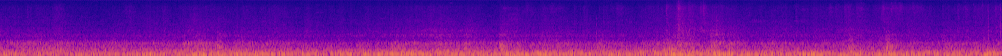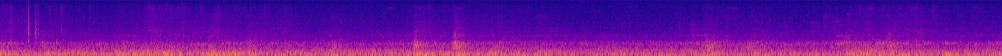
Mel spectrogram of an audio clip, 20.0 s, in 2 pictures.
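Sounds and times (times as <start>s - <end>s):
train wheels rumbling: 0.0s - 20.0s
faint clicks: 9.8s - 10.8s.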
